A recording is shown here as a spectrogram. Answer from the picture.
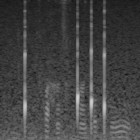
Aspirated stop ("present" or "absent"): present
